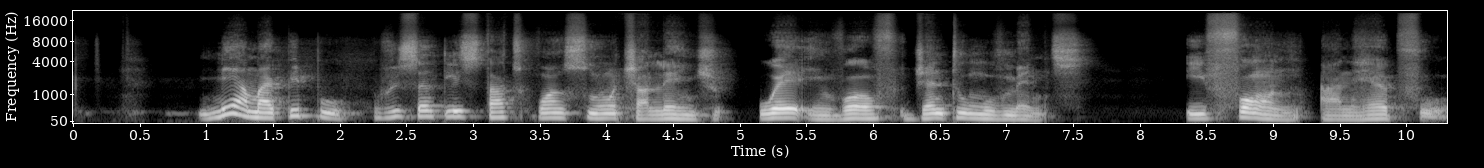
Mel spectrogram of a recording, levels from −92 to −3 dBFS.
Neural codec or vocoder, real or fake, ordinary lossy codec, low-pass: autoencoder, 48 kHz, 32 numbers a frame, DAC-VAE, trained on Japanese speech; fake; none; none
